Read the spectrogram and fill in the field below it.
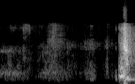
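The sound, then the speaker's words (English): A dog named Mumphy, off the lead on a walk, makes a string of soft whimpers and yips, ending in one sharp, loud bark. No one speaks. “As a responsible dog owner, Mumphy is being quite feisty out on walks, so there may be some shenanigans later.”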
